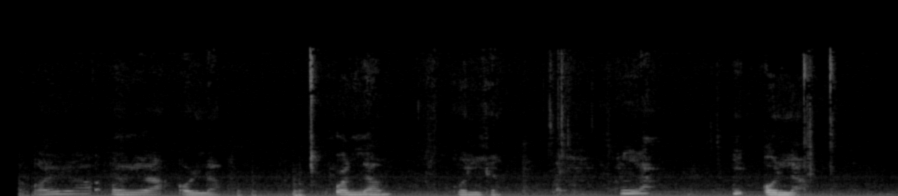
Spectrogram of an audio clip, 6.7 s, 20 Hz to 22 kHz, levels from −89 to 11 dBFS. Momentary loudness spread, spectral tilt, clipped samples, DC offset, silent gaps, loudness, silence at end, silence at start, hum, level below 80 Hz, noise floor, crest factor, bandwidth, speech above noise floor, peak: 23 LU; -7 dB/octave; under 0.1%; under 0.1%; none; -38 LUFS; 0 s; 0.15 s; none; -74 dBFS; -57 dBFS; 20 dB; 16.5 kHz; 20 dB; -20 dBFS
